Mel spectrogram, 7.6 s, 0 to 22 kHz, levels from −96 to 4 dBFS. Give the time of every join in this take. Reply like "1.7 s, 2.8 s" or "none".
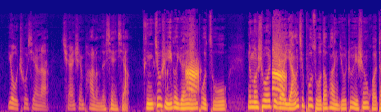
none

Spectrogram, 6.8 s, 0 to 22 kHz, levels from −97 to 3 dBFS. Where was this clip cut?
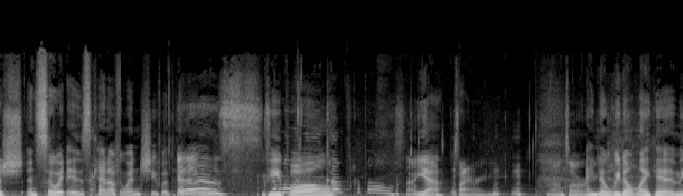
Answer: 1.2 s, 1.6 s, 2.6 s

